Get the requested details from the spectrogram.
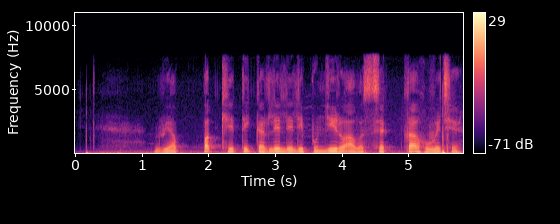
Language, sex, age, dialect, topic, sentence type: Maithili, male, 18-24, Angika, agriculture, statement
